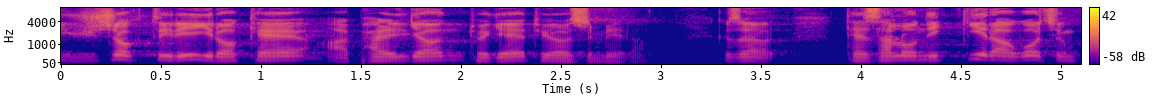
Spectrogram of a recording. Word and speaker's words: 데살로니키: 세계에 있었던 교회의 유적들이 이렇게 발견되게 되었습니다 그래서 데살로니키 지금 발음을 하는데요 그리스 데살로니키 그 지방에 아 이렇게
